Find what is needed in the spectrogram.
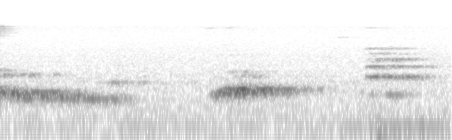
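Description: A pigeon cooing faintly in the background. There is a low coo sliding slightly down in pitch at the start, then a shorter coo about a second in, and a brief higher note near the end.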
